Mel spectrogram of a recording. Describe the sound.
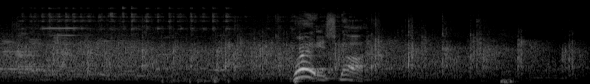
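An audience claps steadily, the dense patter filling the whole stretch, while a voice calls out briefly over the applause partway through.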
